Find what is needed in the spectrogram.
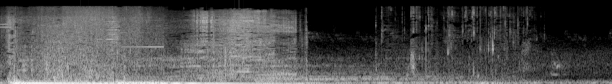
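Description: Advertisement soundtrack: music with a loud rushing sound effect and deep boom right at the start, strongest for about three seconds, then fading.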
